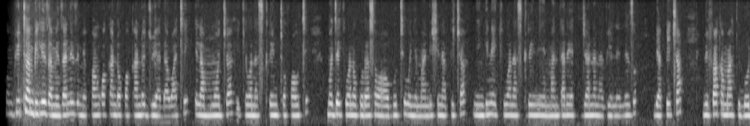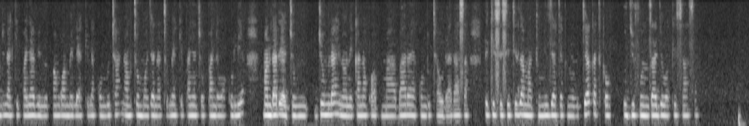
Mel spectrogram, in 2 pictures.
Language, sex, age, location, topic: Swahili, female, 18-24, Nairobi, education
